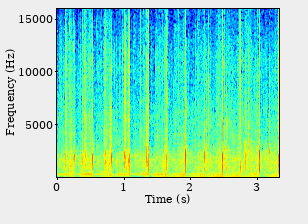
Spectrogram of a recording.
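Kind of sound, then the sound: crowd, audience clapping and applauding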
